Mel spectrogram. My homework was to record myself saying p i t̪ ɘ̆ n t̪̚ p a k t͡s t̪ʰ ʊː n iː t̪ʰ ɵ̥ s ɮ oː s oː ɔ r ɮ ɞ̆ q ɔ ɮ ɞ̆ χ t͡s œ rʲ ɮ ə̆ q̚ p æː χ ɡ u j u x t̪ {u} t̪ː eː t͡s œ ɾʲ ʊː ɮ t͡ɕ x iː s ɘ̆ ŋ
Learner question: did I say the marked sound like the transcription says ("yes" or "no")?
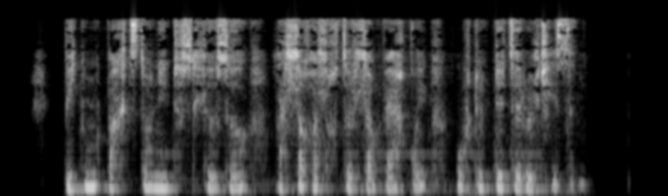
no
